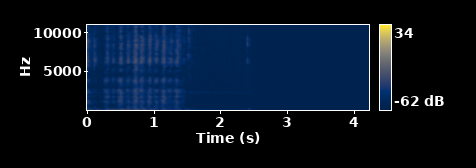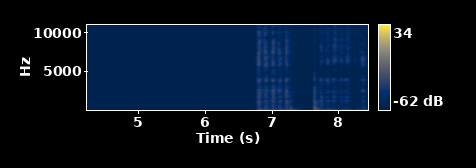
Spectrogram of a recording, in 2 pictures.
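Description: A yellow wooden colored pencil colors a thin white paper coloring sheet lying flat on a white desk, its short strokes rubbing and scratching across the paper in a soft, low-heavy rustle. The scratching fades out after about two seconds and gives way to silence for roughly four seconds. It then resumes with the same quick, scratchy strokes until the end.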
